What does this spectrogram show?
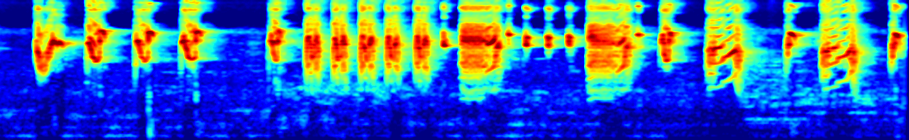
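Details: Morning song of a long-tailed shrike, meant to goad other birds into replying. Rapid, varied phrases mix high, thin whistles with rasping bursts and dense chattering runs, delivered almost without pause.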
